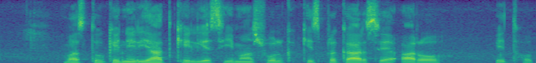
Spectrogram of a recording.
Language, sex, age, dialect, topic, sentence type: Hindi, male, 31-35, Hindustani Malvi Khadi Boli, banking, statement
